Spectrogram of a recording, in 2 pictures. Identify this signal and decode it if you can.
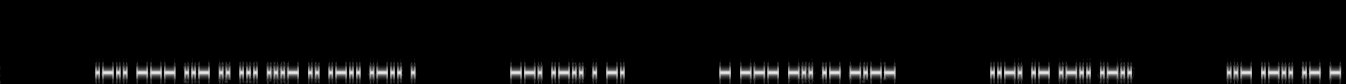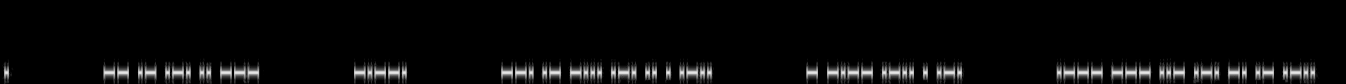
Morse code, heard as a keyed tone, about 34 wpm, 550 Hz. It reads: LOUISVILLE GLEN TODAY FALL ULATE MARIO <KN> GABRIEL TYLER JOURNAL
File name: Ultimate Word List / 35WPM Ultimate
